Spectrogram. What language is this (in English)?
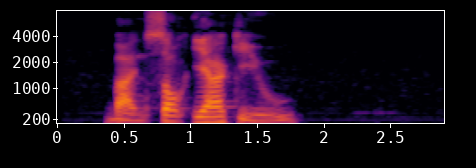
Min Nan Chinese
